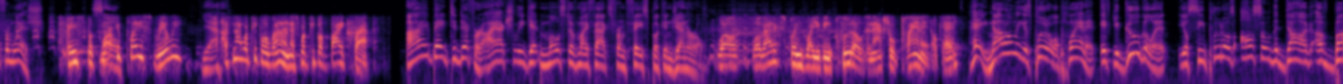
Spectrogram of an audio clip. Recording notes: Phone Tap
